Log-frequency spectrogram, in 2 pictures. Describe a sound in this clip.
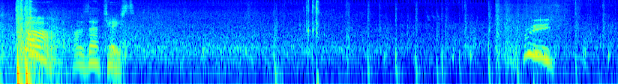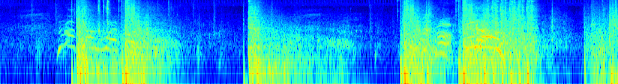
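Gunshots crack in short, loud bursts.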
